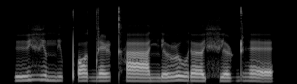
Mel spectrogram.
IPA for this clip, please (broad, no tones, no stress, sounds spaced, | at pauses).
y vʲ ɔ mʲ u pʼ ɔ d ɛ ɭ kʰ aː nʲ ɾ u ɭ u ɾ œ fʲ o ɭ ɖʱ ɛ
